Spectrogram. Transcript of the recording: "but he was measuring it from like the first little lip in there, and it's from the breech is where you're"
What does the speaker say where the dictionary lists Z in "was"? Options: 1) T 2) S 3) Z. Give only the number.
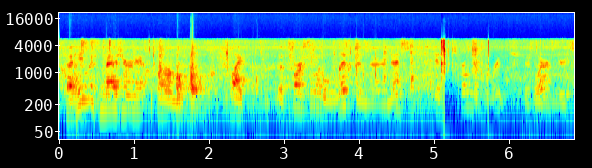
3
